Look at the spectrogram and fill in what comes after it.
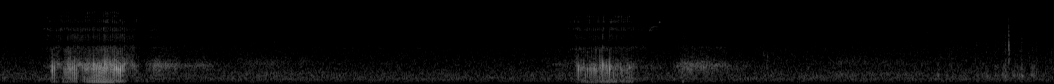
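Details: Bella, a Boston Terrier, snoring while asleep and dreaming indoors: two raspy snore bursts about five seconds apart, the first loud and rough, followed by soft exhaled breaths and quiet room tone.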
